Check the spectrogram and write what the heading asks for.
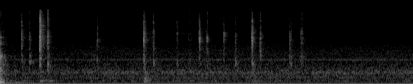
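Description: Typing on a computer keyboard: faint, irregular key clicks, a handful at a time with short pauses between.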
